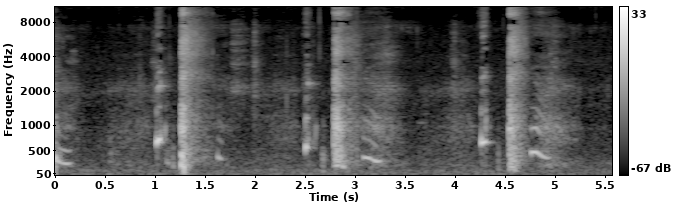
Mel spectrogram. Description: Very tickly, very rapid indeed...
